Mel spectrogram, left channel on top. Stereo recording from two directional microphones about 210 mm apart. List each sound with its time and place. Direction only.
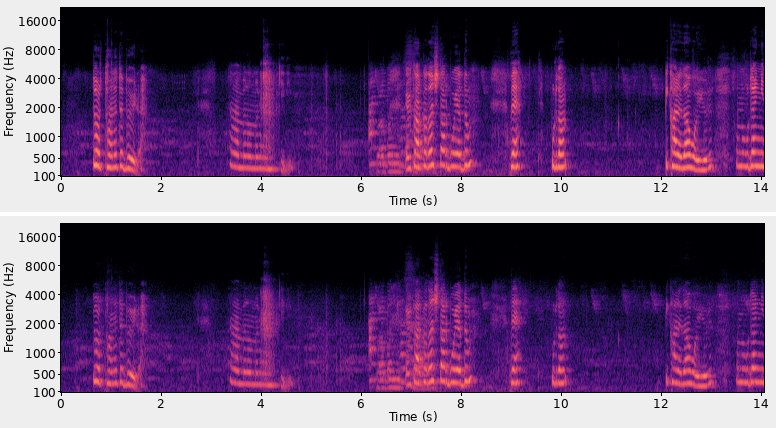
0.6 s a woman's voice: 40° left (ahead or behind)
3.3 s speech: 20° left (ahead or behind)
6.6 s speech: 20° left (ahead or behind)
7.4 s a woman's voice: 10° left (ahead or behind); by 9.1 s 35° left (ahead or behind)
9.8 s a woman's voice: 55° left (ahead or behind)
12.0 s a woman's voice: 40° left (ahead or behind)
